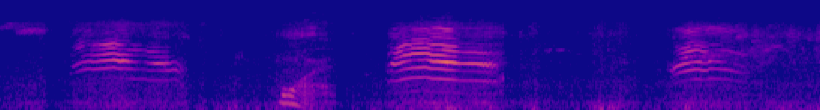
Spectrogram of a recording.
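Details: Female pet cat greeting her owner returning home from work: three drawn-out, slightly wavering meows about two seconds apart, with a brief chirp between the first two.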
